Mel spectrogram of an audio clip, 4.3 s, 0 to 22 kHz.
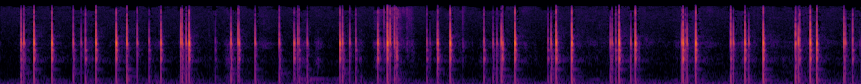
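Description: Long purple nails tap and scratch the two metal mic capsule heads of a small Tascam DR-05 handheld recorder with a plastic body. About 21 sharp, bright clicks come in an uneven, rapid rhythm, each dying away almost instantly. A faint scratchy texture sits between the taps, with a ringing tone near 2.6 kHz.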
